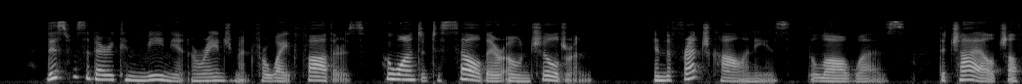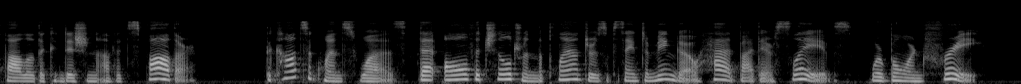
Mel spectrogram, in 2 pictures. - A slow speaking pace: No, average, 150 wpm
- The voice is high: No, medium, 180 Hz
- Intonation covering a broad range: Yes, wide, 6.8 semitones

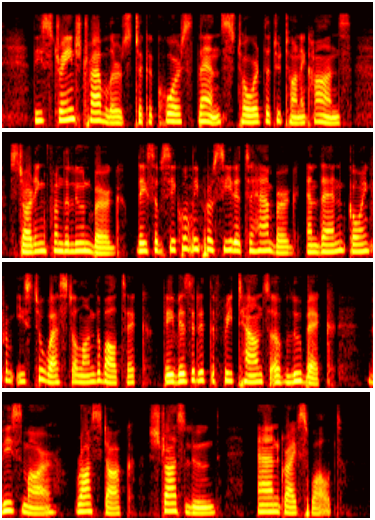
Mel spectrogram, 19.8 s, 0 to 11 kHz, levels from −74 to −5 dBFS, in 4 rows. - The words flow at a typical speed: No, slow, 125 wpm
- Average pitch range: Yes, average, 3.9 semitones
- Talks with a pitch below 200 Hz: Yes, medium, 185 Hz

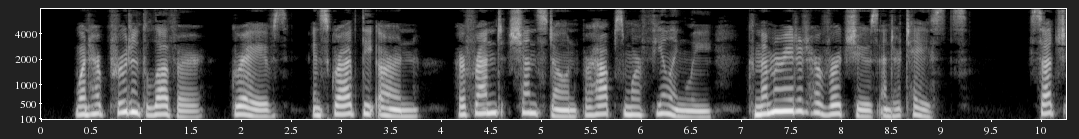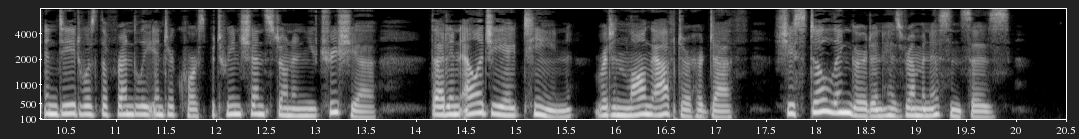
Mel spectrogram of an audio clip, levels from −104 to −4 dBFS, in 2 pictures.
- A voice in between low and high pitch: No, high, 210 Hz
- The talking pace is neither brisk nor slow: No, slow, 130 wpm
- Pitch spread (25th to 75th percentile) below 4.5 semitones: No, average, 4.8 semitones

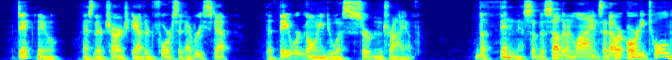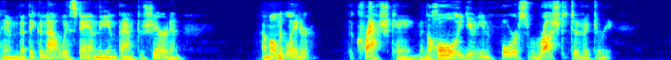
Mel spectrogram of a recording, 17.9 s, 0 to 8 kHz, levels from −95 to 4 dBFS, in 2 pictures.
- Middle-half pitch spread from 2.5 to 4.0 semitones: No, average, 4.7 semitones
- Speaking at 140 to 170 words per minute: Yes, average, 165 wpm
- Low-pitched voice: Yes, very low, 85 Hz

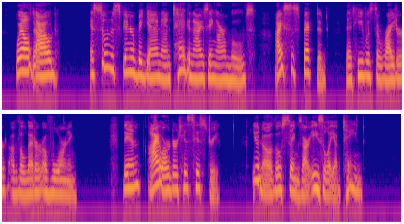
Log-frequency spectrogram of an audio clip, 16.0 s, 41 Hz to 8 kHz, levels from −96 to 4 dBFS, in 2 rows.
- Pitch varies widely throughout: No, average, 4.2 semitones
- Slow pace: Yes, slow, 130 wpm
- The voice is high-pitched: Yes, high, 195 Hz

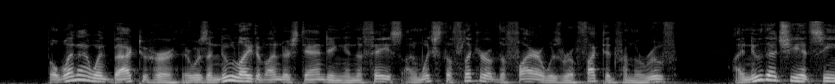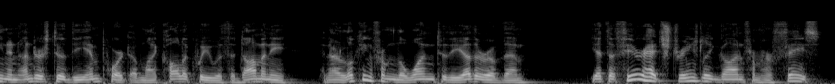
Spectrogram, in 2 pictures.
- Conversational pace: No, fast, 235 wpm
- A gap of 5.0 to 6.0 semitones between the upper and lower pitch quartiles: Yes, average, 5.3 semitones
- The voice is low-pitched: Yes, low, 115 Hz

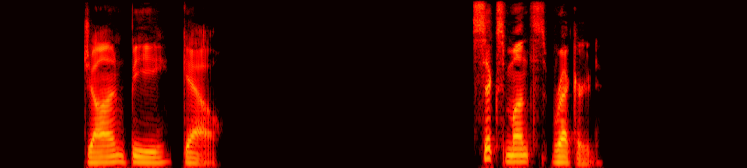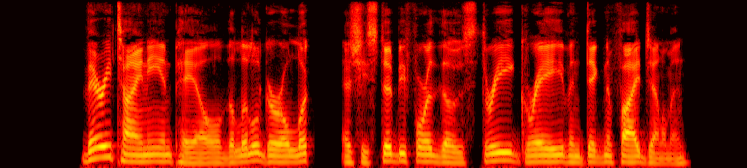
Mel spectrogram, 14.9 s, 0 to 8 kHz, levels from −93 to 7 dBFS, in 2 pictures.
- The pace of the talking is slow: Yes, slow, 95 wpm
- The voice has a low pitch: Yes, low, 110 Hz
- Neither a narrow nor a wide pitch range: Yes, average, 3.0 semitones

